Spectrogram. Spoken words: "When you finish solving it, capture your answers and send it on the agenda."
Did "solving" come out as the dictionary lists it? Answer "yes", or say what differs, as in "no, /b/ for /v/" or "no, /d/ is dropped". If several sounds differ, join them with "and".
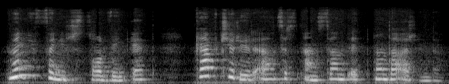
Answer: no, /b/ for /v/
